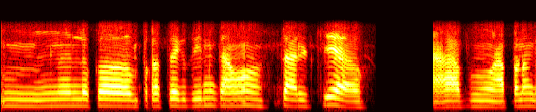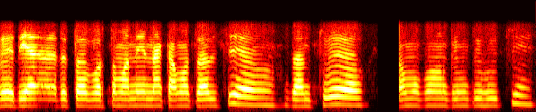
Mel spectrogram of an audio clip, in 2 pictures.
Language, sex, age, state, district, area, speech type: Odia, female, 60+, Odisha, Jharsuguda, rural, conversation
